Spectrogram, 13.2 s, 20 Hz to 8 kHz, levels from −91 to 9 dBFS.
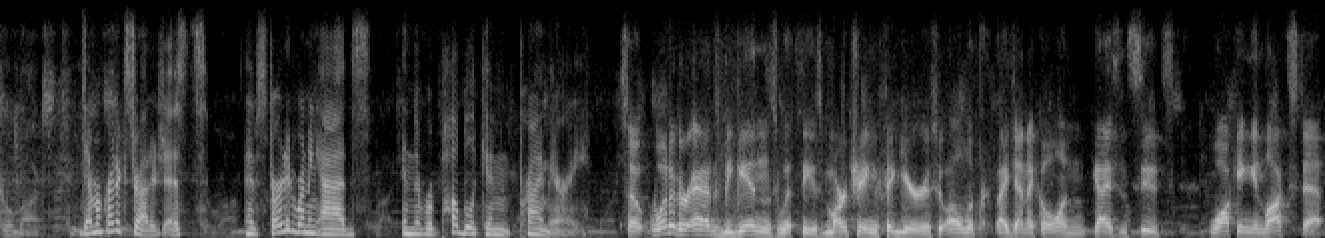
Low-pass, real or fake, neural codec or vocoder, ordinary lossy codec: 7.2 kHz; real; none; Opus, 24 kbps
